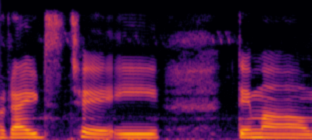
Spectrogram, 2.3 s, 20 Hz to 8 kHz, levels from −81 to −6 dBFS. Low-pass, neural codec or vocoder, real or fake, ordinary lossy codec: 7.2 kHz; none; real; none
